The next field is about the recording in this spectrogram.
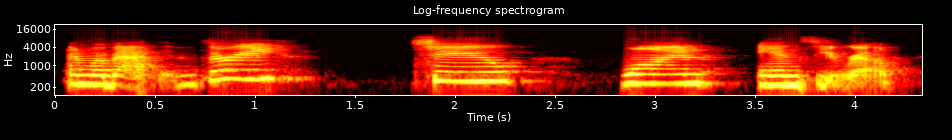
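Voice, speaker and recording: High, bright-voiced young woman teaching children. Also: muffled recording. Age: 20s. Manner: deliberate, instructive, addressing children directly. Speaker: elementary school teacher. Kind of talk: read-aloud lesson for young children. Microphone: laptop webcam at arm's length.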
